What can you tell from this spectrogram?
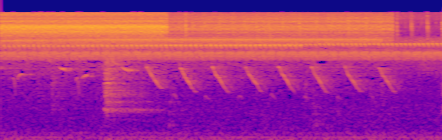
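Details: Crickets keep up a bright, high evening trill around an old farm windmill as a run of quick descending whistled notes repeats about four times a second, with one creaking knock early on.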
